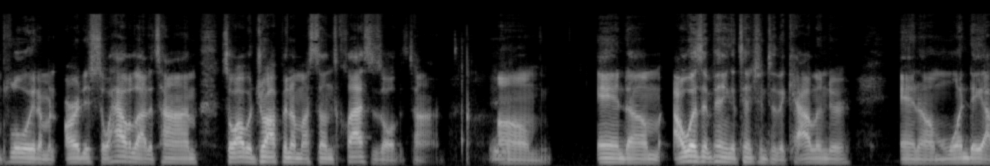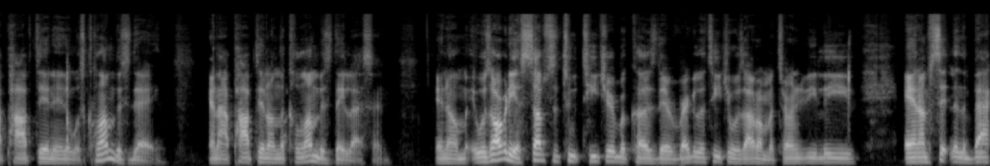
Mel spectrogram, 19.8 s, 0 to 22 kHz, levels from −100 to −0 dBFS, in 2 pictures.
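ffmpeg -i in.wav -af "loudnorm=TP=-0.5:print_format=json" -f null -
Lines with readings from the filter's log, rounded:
"input_i" : "-34.7",
"input_tp" : "-11.3",
"input_lra" : "4.0",
"input_thresh" : "-45.2",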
